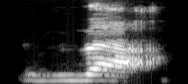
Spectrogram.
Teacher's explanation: Our next sound is the voiced dental fricative, but it can also be produced interdentally as in with that tongue sort of sticking out between the teeth.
